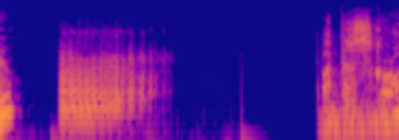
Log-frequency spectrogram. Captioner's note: fart noise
